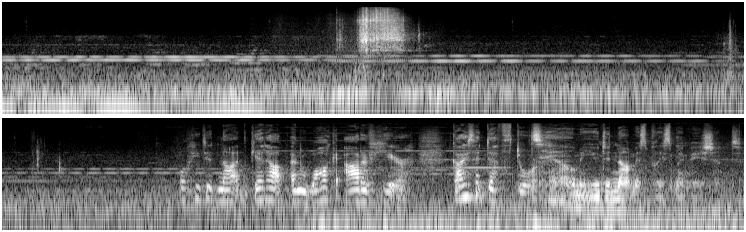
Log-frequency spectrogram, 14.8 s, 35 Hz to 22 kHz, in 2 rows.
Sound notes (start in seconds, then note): 3.3 curtain rattles; 9.8 telephone rings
